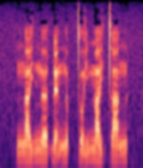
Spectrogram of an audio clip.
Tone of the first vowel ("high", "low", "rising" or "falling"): rising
